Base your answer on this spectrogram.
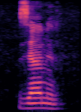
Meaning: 1. fag, faggot (male homosexual) 2. effeminate homosexual man
- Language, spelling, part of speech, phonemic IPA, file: Moroccan Arabic, زامل, noun, /zaː.mil/, LL-Q56426 (ary)-زامل.wav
